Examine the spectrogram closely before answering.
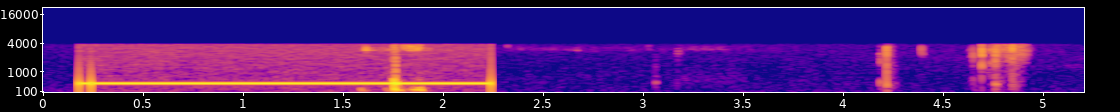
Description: Ringback tone (North America), 440 + 480 Hz.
